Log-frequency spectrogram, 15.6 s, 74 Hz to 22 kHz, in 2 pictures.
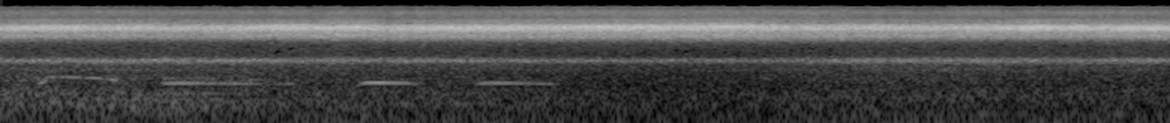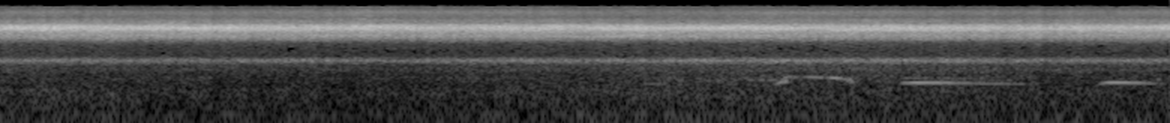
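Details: Billions of periodical cicadas in Illinois, newly emerged after 17 years underground, fill the air with a steady piercing drone; a few short soft whistled notes come near the start and again toward the end.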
